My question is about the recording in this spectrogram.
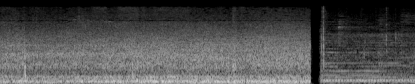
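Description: Steady road-traffic noise from a street, cut off abruptly about three seconds in and replaced by background music with held notes.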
